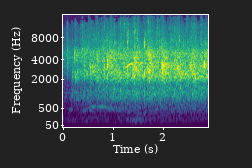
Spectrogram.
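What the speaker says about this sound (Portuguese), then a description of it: "Gente, vamos aplaudir." Congregation applause during a church service, a soft continuous patter of clapping from a room full of people, faint and even, with a brief tonal whine near the start.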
